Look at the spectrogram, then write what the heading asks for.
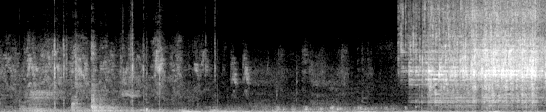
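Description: Hot oil sizzling loudly as saag is cooked in a pan over a wood fire. The hiss starts suddenly about five seconds in, after a few seconds of faint background with bird chirps.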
